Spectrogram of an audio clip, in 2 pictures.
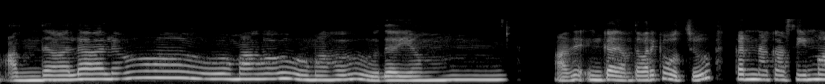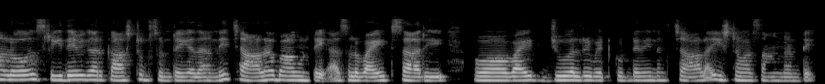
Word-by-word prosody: అందాలలో 215 +7 +3 1.2
మహో 245 +1 +1 0.4
మహోదయం 190 -3 +1 1.4
అదే. 190 +5 -1 0.2
ఇంకా 205 +2 +3
అంతవరకే 200 +5 -2
వొచ్చు. 195 -1 -2 0.4
కానీ 235 0 +3
నాకు 220 0 -5
ఆ - - -3
సిన్మాలో 220 -1 +2 0.2
'శ్రీదేవిగారి' 210 -1 +1
కాస్ట్యూమ్స్ 195 +2 -3
ఉంటాయి 180 0 -3
కదండీ! 175 +4 -2
చాలా 185 0 0
బావుంటాయి. 190 -4 0
అసలు 185 0 0
వైట్ 185 +3 0
సారీ 180 -1 +1 0.4
వొ 185 - +4 0.3
వైట్ 190 +1 +1 0.2
జ్యువెల్లరీ 195 -1 +3
పెట్టుకుంటే, 185 0 -5 0.2
నాకు 185 0 -8
చాలా 180 0 -3
ఇష్టం 195 -1 -3
ఆ - - -10
సాంగ్ 175 -1 -7
అంటే. 170 -1 -8
195 Hz, 110 wpm, -23 LUFS, 185-215 Hz, 1.4 s, వొ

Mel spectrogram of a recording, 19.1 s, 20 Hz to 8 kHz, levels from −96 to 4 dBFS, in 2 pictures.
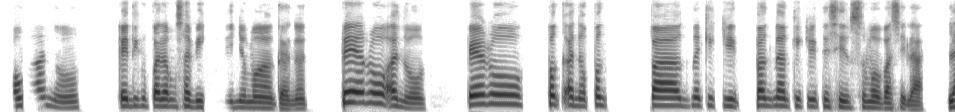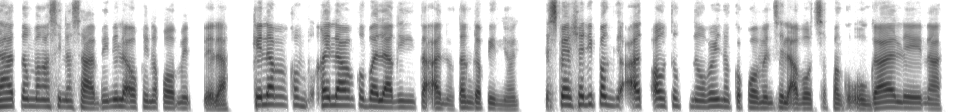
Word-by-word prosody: Kung 200 0 0
ano, 155 -7 -6 0.4
puwede 195 0 +1
ko 195 - -7
palang 185 -1 +3
sabihin 170 -2 -1 0.2
iyung 150 -1 -5
mga 145 -1 +2 0.2
ganoon. 125 +2 -4 0.3
Pero 275 -2 +5
ano, 145 -10 0 0.4
pero 245 -1 +3 0.2
kapag 230 -2 +1
ano, 190 -2 -4
'pag 215 -3 0 0.4
'pag 205 -2 +4
nagkiki 195 -1 -4 0.2
kapag 200 -1 +1
nagki-kritisismo 175 -5 -1
ba 140 -1 0
sila, 110 -6 -3 0.2
lahat 180 +2 +4
ng 190 -1 -2
mga 180 -1 -1
sinasabi 155 -5 -1
nila 180 0 +2
o 155 - -1
kino-comment 145 -4 -3
nila, 445 +1 +1 0.2
kailangan 220 0 +2
kob 210 -4 -6
kailangan 205 -1 +3
ko 200 - -3
ba 180 -2 +3
laging 155 -2 +1
ta - - +1
ano 125 -4 0
tanggapin 140 -4 -1 0.2
iyun? - - -19 0.3
Especially, 225 +1 +3
kapag 215 -3 +1
at 195 - +4
out 195 +1 +1
of 185 - -8
nowhere 175 +2 -1
nagko-comment 145 -4 -1
sila 145 - +3
about 130 0 -1
sa - - -7
pag-uugali 140 +4 +1
na, 120 -2 -2
180 Hz, 160 wpm, -23 LUFS, 150-205 Hz, 0.4 s, Pero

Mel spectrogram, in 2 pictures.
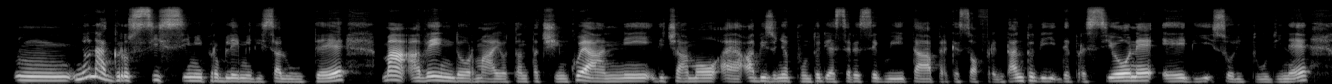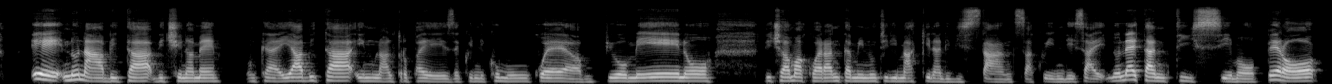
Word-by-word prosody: Mhmm, 180 -2 +3
non 325 +9 +2
ha 260 -8 +3
grossissimi 185 -3 0
problemi 150 -3 -3
di 135 0 -12
salute, 135 +5 0 0.3
ma 205 +1 +6
avendo 160 -1 +1
ormai 140 -2 -4
85 135 +5 -3
anni 145 +2 +1
diciamo, 150 -1 -3
ehm, 135 -2 -4
ha 155 - -2
bisogno 155 -1 -2
appunto, 150 -1 -8
di 150 - -5
essere 135 +2 -5
seguita. 130 -1 -5
Perché 125 - -15
soffre, 125 -1 -10
intanto, 155 +9 -3
di 290 -3 -6
depressione 175 - +3
e 150 -2 -3
di 145 +2 -11
solitudine 125 - -5 0.5
e - - +9
non 215 +3 +4
abita 155 0 +3
vicino 150 +1 -2
a 150 - 0
me, 150 -1 -1 0.2
okay, 150 +1 -3
abita 175 +1 +3
in 155 0 -3
un 150 -1 -2
altro 140 +3 -7
paese, 135 -3 -5
quindi 145 -2 -9
comunque, 145 0 -2
ehm, 125 -2 -5
più 155 +5 -1
o 155 - +3
meno 160 0 +3 0.5
diciamo 165 +1 0
a 170 - +1
40 160 0 0
minuti 155 +1 -2
di 150 -1 -2
macchina 140 0 -5
di 130 0 -10
distanza. 120 -1 -6
Quindi, 130 -2 -8
sai, 125 0 -5
non 175 +4 0
è 215 0 +6
tantissimo, 150 - 0
però 165 -4 +5
150 Hz, 135 wpm, -22 LUFS, 140-165 Hz, 0.5 s, e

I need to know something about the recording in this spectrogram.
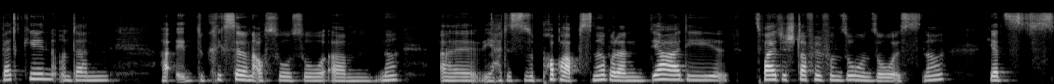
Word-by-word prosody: Bett 215 0 -2
gehen 250 -1 0
und 195 -5 -7
dann 190 0 -2 0.5
ha - - +1
äh, - - -4
du 175 +2 -11
kriegst 210 +6 -2
ja 230 - +6
dann 200 - +3
auch 170 - +1
so 175 +1 -4
so 175 0 -3
ähm, 165 -1 -3
ne 195 +3 -2 0.4
äh, 175 -1 -2
wie 165 0 -6
heißt 180 +2 -8
das 180 -1 -1
diese 190 0 -2
Pop-Ups, 180 -3 +3
ne, 215 +2 +2
wo 200 - +3
dann 175 -1 +2
ja, 220 -1 +7
die 200 -2 -3 0.2
2. 220 0 +5
Staffel 215 0 +2
von 195 0 -3
so 210 +2 0
und 190 -3 0
so 160 -2 0
ist, - - -6
ne, 210 +5 -2 0.4
jetzt 190 -1 -2
190 Hz, 200 wpm, -20 LUFS, 175-215 Hz, 0.5 s, ja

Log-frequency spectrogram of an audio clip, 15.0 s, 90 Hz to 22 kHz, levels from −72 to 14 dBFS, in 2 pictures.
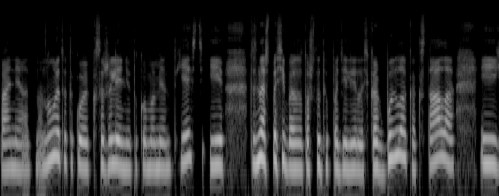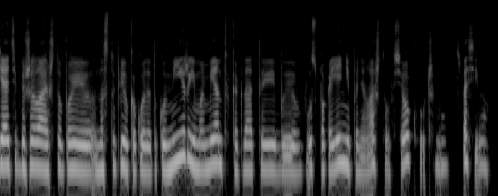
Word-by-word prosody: Понятно. 200 +2 -3
Ну, 245 +6 +3
это 260 -3 +2
такое, 220 -3 +1
к - - -14
сожалению, 215 -2 +2
такой 205 0 -5
момент 200 0 -2
есть. 260 +6 -2
И, 220 0 +3 0.4
ты 225 - 0
знаешь, 255 -1 +8
спасибо 230 -3 +2
за 200 -1 0
то, 205 - +1
что 220 +2 0
ты 215 +2 -6
поделилась, 195 -1 0
как 205 -3 +2
было, 270 +6 +5
как 195 -6 -8
стало. 240 0 +2 0.4
И 225 - +1
я 220 -1 +4
тебе 210 -1 -4
желаю, 200 -1 +1
чтобы 195 -1 0
наступил 200 +2 -2
какой-то 180 0 -2
такой 190 0 -3
мир 255 +7 +2
и 220 -4 +2
момент, 205 +2 -1
когда 190 +1 -5
ты 190 0 -2
бы 180 - -4
в - - -11
успокоении 205 +2 -1
поняла, 90 - -6
что - - -12
всё 220 +7 -3
к 255 - -29
лучшему. 210 0 -12
Спасибо. 210 -3 -6
205 Hz, 175 wpm, -23 LUFS, 195-225 Hz, 0.4 s, знаешь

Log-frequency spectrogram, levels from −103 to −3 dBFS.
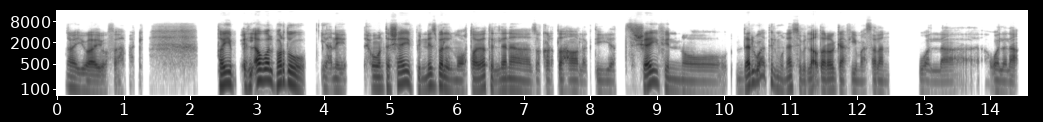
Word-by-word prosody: أيوه، 95 -6 +1
أيوه 85 0 -1
فاهمك. - - -12 1.1
طيب 145 +3 +5
الأوّل 180 0 +7
برضه 145 - +3 0.2
يعني 95 0 -4 0.3
هو 115 -1 0
أنت 110 +1 -3
شايف 150 +7 +3
بالنسبة 125 +6 +1
للمعطيات 95 +1 -1
اللي 95 +4 -1
أنا 95 -3 -3
ذكرتها 90 +2 -4
لك 85 - -14
ديَّة، 85 -1 -11 0.2
شايف 160 -5 +4
إنّه 95 -4 -7 0.8
ده 95 - +2
الوقت 160 - +2
المناسب 105 -3 -5
اللي 95 - +2
أقدر 95 0 +2
أرجع 90 -3 -1
فيه 95 +3 -9
مثلًا، 85 0 -7 0.4
والَّا 85 0 -10 0.4
والَّا 85 -1 -6
لأ؟ - - -4
95 Hz, 125 wpm, -27 LUFS, 90-120 Hz, 1.1 s, الأوّل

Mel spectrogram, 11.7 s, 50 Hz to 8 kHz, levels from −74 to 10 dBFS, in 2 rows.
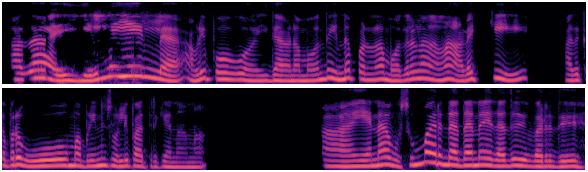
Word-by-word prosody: அதான், 265 +4 +1 0.4
எல்லையே 340 - +3
இல்லை. 260 -10 +2 0.2
அப்படியே 235 +7 -2
போகும். 220 -4 0
இத 185 +1 -1
நம்ம 185 0 -2
வந்து 240 +5 0
என்ன 240 +3 +1
பண்ணணும்ன்னா, 235 0 -2
முதல்ல 245 +7 -2
நான்லாம் 230 +2 0
அடக்கி, 235 +5 -2 0.6
அதுக்கப்புறம் 225 +4 -1 0.2
"ஓம்" 225 +1 +3
அப்படீன்னு 215 +3 -1
சொல்லி 205 +1 -1
பார்த்துருக்கேன், 185 -2 -5
நானா. 170 0 -5 1.3
அ - - -3 0.4
ஏனா, 230 +4 +2 0.3
சும்மா 270 +8 +2
இருந்தா 255 -5 +3
தானே 235 +1 +3
ஏதாவது 210 +2 +1 0.2
வருது. 190 0 0
225 Hz, 135 wpm, -22 LUFS, 195-245 Hz, 1.3 s, எல்லையே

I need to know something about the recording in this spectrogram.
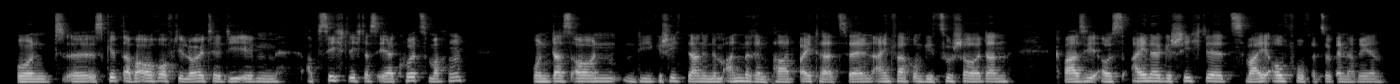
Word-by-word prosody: und, 130 -1 +2
äh, 135 0 +1
es 125 - -1
gibt 165 -1 +1
aber 140 - +3
auch 145 0 +3
oft - - 0
die 140 - -1
Leute, 135 +1 +1
die 135 +2 0
eben 135 -1 -2 0.3
absichtlich 185 -5 -2
das 145 -2 -3
eher 130 0 +2
kurz 170 +6 -1
machen 160 +7 -4 0.6
und 135 -2 0
das 140 0 +4
auch 140 0 +3
'n 140 0 -3
die 135 -1 -6
Geschichte 150 +1 -4
dann 135 -1 +2
in 130 - -1
'nem 130 +1 -1
anderen 135 -3 -1
Part 125 0 -2
weitererzählen, 130 0 +1
einfach 135 +2 -1
um 130 - -2
die 130 -1 -2
Zuschauer 130 0 +1
dann 135 0 0 0.4
quasi 130 +2 +3
aus 125 0 0
einer 150 0 +4
Geschichte 145 +1 +1
2 135 0 +2
Aufrufe 145 -3 -1
zu 135 +2 -4
generieren. 130 -1 -4
135 Hz, 175 wpm, -24 LUFS, 130-145 Hz, 0.6 s, das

